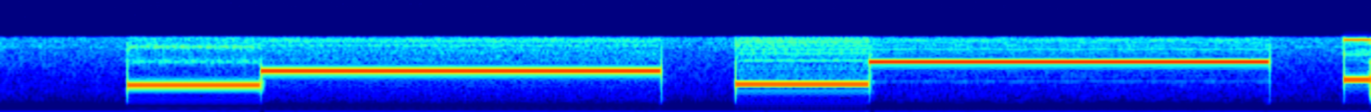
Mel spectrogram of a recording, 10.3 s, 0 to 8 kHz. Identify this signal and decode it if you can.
Two-tone page, heard as a one-second tone, then a three-second tone, about 730 then 1120 Hz, about 750 then 1430 Hz, with noise. It is heard from 0.9 to 9.5 s.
